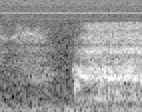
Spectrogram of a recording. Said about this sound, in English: There you go. Breathing it out.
